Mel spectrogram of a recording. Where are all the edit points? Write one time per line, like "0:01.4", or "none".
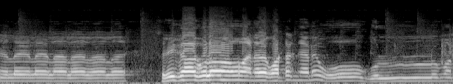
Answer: none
